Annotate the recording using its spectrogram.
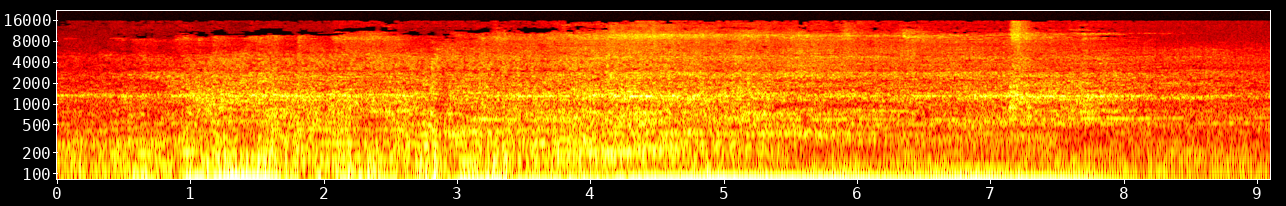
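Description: A bus engine rumbles loudly as a double-decker bus passes close by and moves away.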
